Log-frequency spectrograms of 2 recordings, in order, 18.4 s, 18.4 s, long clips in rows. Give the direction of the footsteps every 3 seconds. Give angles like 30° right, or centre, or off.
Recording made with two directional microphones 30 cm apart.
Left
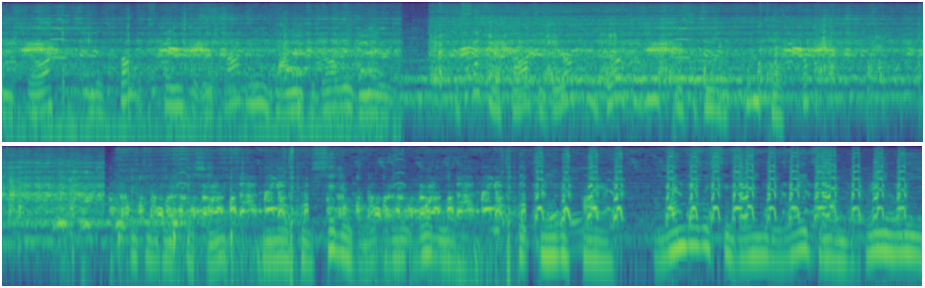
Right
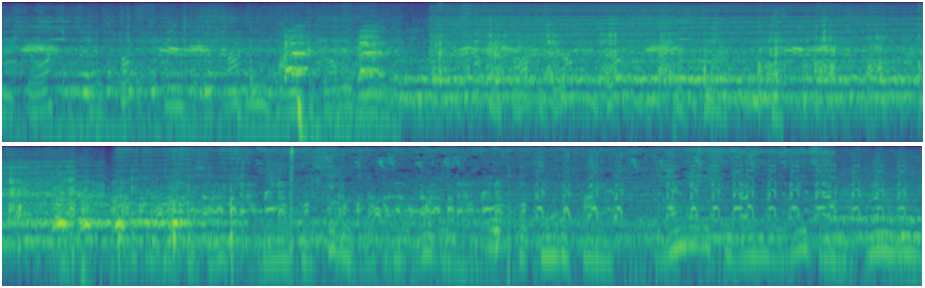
50° left, 20° left, centre, 20° right, off, off.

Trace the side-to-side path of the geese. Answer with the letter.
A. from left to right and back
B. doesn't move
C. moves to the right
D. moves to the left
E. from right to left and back
B.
